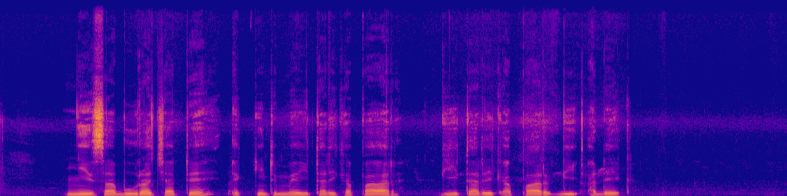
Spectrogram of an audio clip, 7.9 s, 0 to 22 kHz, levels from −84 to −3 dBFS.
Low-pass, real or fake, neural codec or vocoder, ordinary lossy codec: none; real; none; none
